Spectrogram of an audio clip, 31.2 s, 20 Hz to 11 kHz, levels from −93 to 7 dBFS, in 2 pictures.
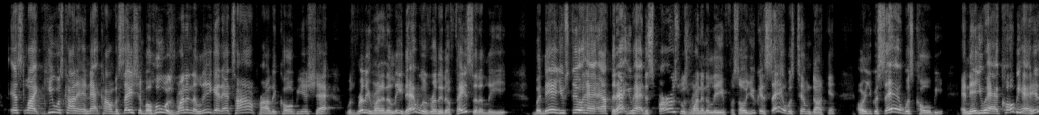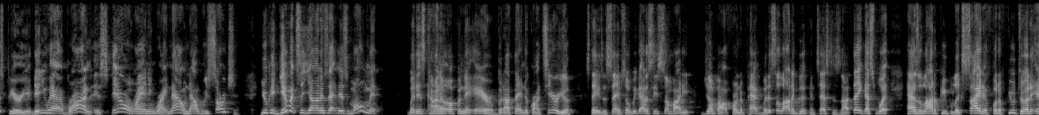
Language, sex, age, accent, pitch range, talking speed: English, male, 20-39, American, 170-230 Hz, 280 wpm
